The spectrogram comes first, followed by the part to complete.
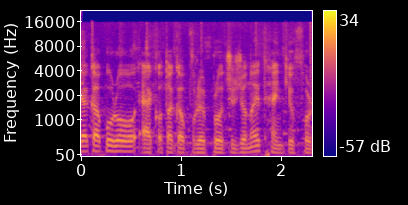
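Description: Speech only: a voice talking without pause, with no other distinct sound.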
